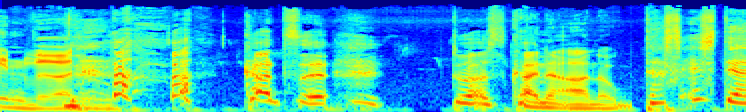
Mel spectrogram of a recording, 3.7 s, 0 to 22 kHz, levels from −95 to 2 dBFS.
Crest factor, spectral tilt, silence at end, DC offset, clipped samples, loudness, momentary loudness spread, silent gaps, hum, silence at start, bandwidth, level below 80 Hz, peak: 18 dB; -3.5 dB/octave; 0 s; under 0.1%; under 0.1%; -18 LUFS; 9 LU; none; none; 0 s; 19 kHz; -42 dBFS; 0 dBFS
